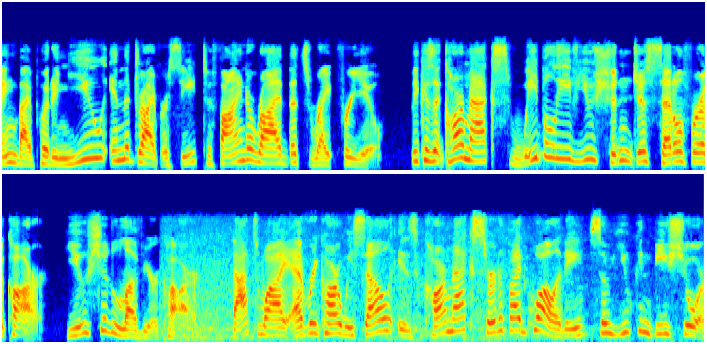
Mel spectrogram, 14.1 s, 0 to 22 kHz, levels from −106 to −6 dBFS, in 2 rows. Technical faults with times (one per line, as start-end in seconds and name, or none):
8.61-9.63 noise suppressor catching up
